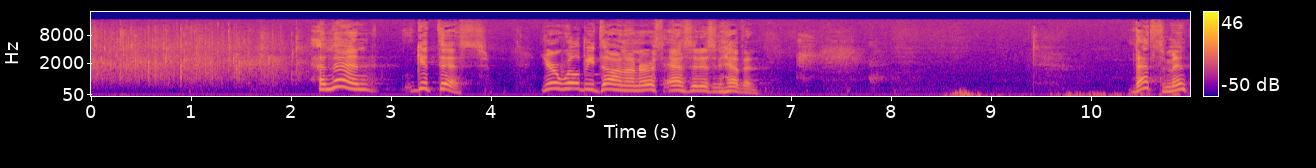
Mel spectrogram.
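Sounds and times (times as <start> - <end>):
crowd applauding: 0.0 - 2.2
speech: 2.3 - 6.8, 10.4 - 10.9.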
